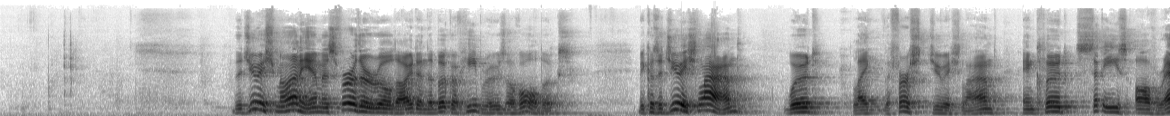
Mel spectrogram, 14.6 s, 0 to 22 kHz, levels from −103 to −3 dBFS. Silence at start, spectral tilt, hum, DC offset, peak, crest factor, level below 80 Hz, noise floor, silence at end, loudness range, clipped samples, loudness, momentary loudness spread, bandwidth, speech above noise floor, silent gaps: 2.9 s; -6 dB/octave; none; under 0.1%; 0 dBFS; 18 dB; -60 dBFS; -58 dBFS; 0 s; 6 LU; under 0.1%; -17 LUFS; 14 LU; 15.5 kHz; 42 dB; none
